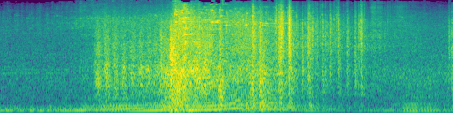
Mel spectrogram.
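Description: A car engine revs up loudly.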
